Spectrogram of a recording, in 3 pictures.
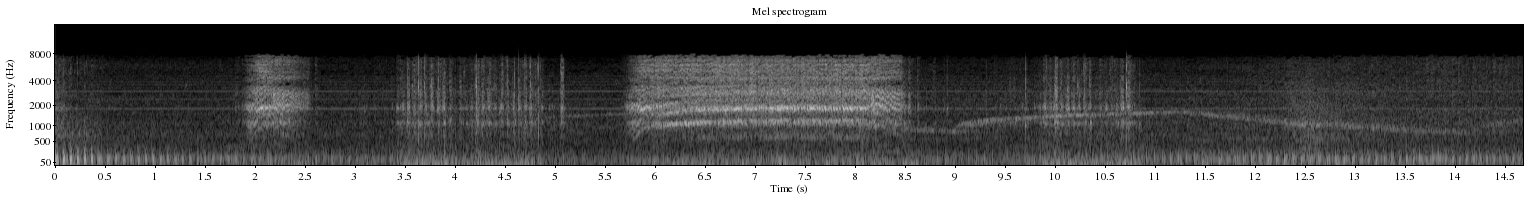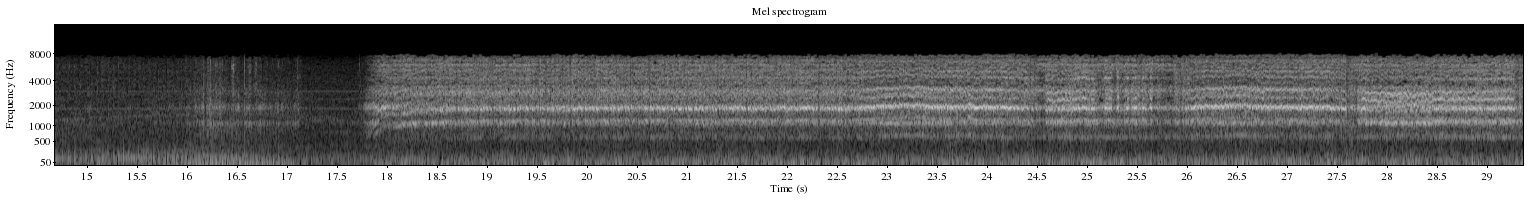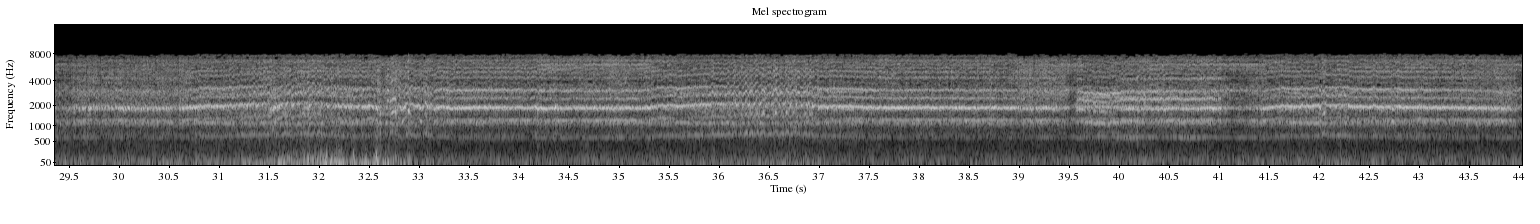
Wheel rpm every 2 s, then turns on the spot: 10, 10, 20, 140, 40, 10, 0, 0, 30, 140, 160, 160, 160, 160, 160, 160, 160, 160, 160, 160, 160, 160.
2-4 8-12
